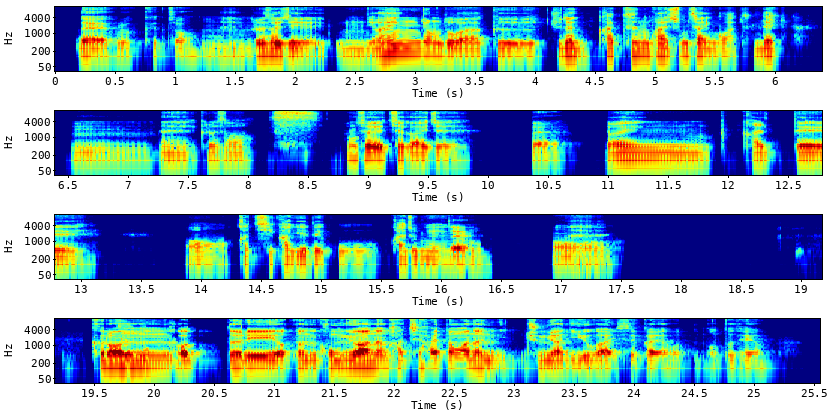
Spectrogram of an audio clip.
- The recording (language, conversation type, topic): Korean, unstructured, 가족과 시간을 보내는 가장 좋은 방법은 무엇인가요?
- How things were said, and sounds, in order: other background noise; tapping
